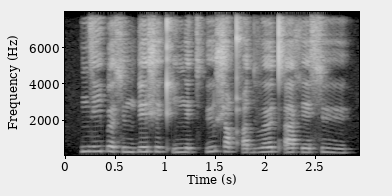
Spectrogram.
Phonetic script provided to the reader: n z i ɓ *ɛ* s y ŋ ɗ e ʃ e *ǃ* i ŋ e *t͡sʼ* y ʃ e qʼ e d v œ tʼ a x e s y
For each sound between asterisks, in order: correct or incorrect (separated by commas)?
incorrect, incorrect, correct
